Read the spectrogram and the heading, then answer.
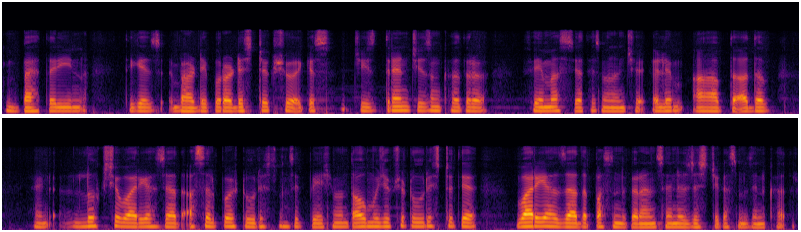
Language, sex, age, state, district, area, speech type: Kashmiri, male, 18-30, Jammu and Kashmir, Bandipora, rural, spontaneous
